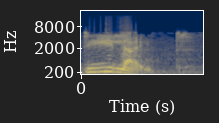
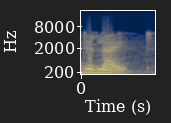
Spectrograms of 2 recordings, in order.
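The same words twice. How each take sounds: First: The stress is on the first syllable. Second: The stress is on the second syllable. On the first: The speaker calls it wrong. "you don't say delight" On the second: The speaker calls it right. "the is hardly stressed, and light, la, is stressed"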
